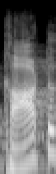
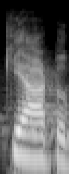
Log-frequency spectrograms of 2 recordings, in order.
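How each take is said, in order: First: It has a plain 'aa' vowel and a final 'u'. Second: It has a 'yaa' vowel and a final 'u'. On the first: "అది కాటు కాదు" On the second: "క్యాటు కాదు"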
